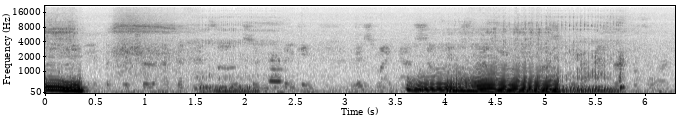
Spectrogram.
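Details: Dog snoring while asleep: loud, rough, rumbling snores in long drawn-out breaths, with quieter snuffling between them.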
